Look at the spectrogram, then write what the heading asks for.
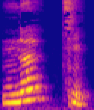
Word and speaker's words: nutty: Donc je répète, on a naughty et nutty, d'accord? Donc là pareil, naughty, on va prononcer O, naughty, et nutty, on va prononcer E, U.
